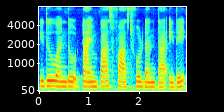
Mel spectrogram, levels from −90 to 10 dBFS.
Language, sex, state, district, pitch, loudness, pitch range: Kannada, female, Karnataka, Bidar, 175 Hz, -15 LUFS, 165-180 Hz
